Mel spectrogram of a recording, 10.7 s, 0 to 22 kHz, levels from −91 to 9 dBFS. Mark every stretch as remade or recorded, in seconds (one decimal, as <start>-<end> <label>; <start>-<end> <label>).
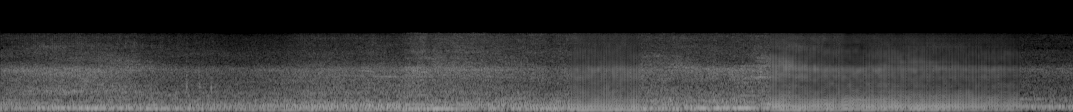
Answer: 0.0-5.7 recorded; 5.7-6.4 remade; 6.4-7.7 recorded; 7.7-10.2 remade; 10.2-10.7 recorded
